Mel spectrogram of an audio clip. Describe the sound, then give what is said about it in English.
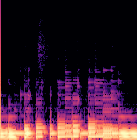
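A bass guitar is played with both pickups selected instead of the bridge pickup alone. It plays a quick line of several deep, punchy notes, loud and alone. “I'm swapping over to both pickups here from my usual bridge pickup sound. So now it sounds like this.”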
